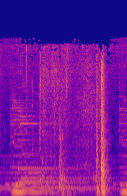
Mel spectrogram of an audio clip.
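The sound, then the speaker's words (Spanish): A farmer opens a wooden dresser drawer, a short sliding thunk near the end set against sustained tonal music. “el granjero abre el cajón de una cómoda”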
